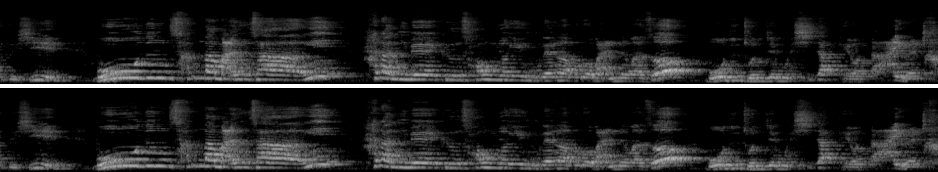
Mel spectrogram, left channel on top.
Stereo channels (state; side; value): normal; both; correlation 0.30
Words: 모든 삼라만상이 하나님의 그 성령이 운행함으로 말미암아서 모든 존재물이 시작되었다 이거예요.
